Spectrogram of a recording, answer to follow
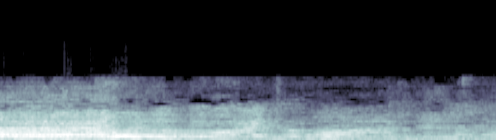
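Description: Several voices chattering at once, loudest in the first second and fading toward the end.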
